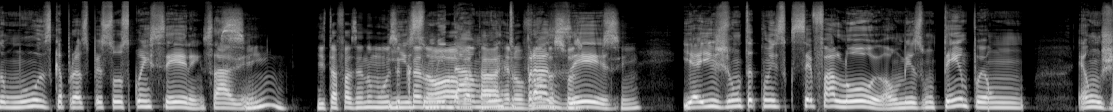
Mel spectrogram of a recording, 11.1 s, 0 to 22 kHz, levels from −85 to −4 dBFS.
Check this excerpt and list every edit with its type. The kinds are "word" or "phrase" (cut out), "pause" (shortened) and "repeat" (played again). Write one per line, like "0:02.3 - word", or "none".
none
